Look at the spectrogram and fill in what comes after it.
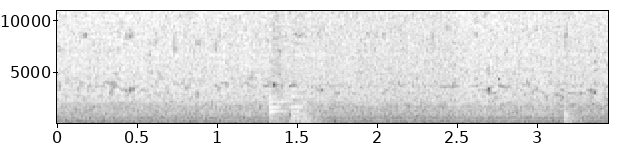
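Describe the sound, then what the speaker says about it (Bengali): A spice mix of salt, turmeric, garlic, ginger, cumin and garam masala fries in oil with reddened onions for chicken curry, a steady sizzle with a few scraping stirs of a spatula. "মশলাগুলো আমি ভুনাই নিচ্ছি"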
